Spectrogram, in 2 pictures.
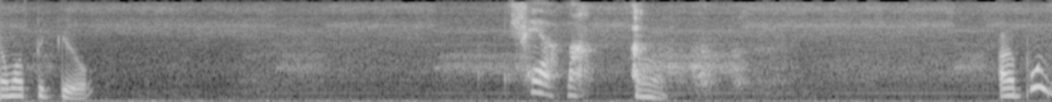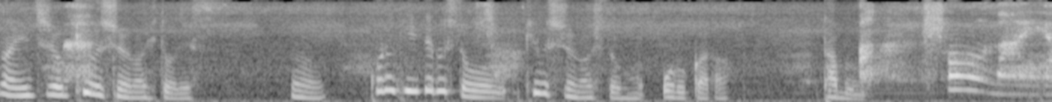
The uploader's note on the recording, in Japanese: モーター音等の雑音が常に入ってますが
